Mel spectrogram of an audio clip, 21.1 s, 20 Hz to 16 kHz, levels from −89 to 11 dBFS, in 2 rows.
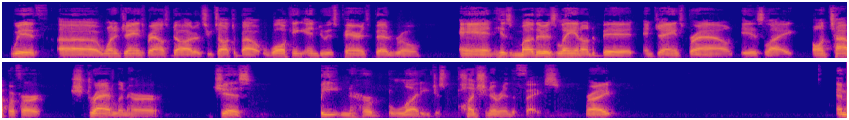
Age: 40-59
